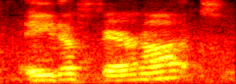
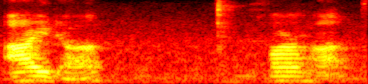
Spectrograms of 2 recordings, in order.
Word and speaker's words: Ida Farhat: I was staying at an Airbnb with Ada Fairhot, okay, or Ida. I say her name wrong. It's Ida Farhat, okay, and she was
